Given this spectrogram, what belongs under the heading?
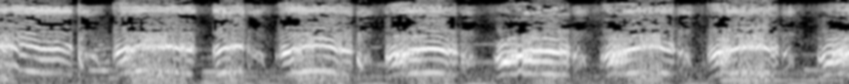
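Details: English IVF newborn boy just after birth, examined as healthy despite an ultrasound abnormality: loud, rhythmic crying in repeated bursts with brief breaths between; strong first newborn cry.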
